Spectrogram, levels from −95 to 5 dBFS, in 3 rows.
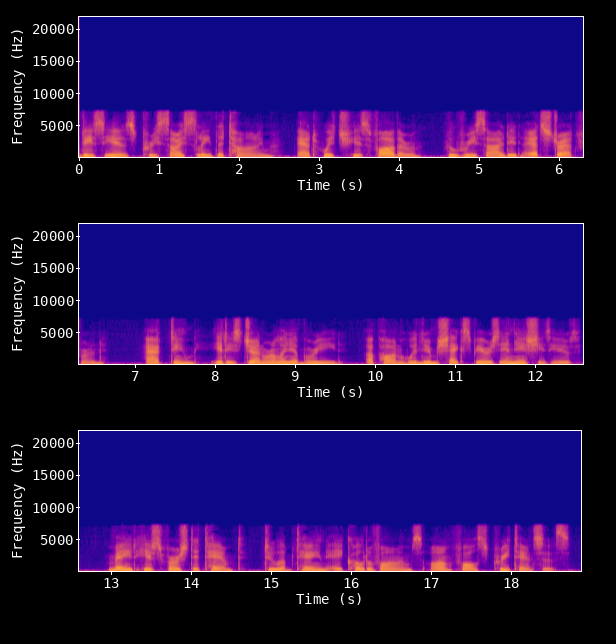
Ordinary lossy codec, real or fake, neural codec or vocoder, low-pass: MP3, 64 kbps; fake; autoencoder, 22.05 kHz, a latent of 192 numbers a frame, VITS, trained on many speakers; 7.2 kHz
